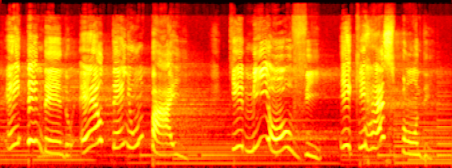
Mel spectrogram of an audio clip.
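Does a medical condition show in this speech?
No.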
